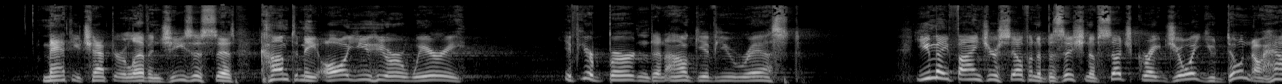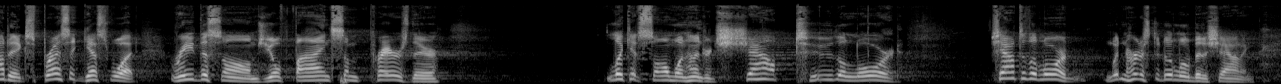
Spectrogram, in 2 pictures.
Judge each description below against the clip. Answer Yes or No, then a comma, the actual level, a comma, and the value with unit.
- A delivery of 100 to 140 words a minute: No, average, 165 wpm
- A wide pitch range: No, average, 4.5 semitones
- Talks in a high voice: Yes, high, 195 Hz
